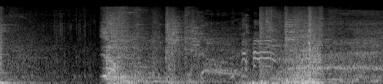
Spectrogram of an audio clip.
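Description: An axe is thrown and whooshes through the air.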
